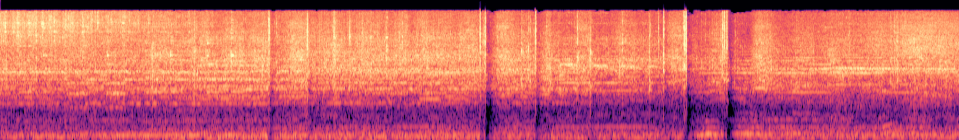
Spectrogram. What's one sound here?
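Skis slide and scrape over snow.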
